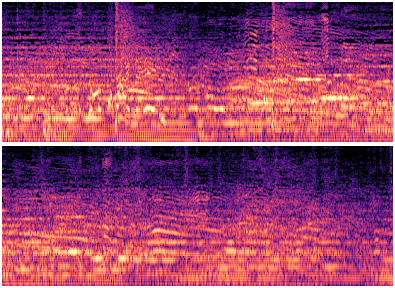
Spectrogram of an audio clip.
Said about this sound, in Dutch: Ze bleven schreeuwen dat Jezus gekruisigd moest worden.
